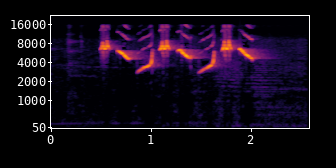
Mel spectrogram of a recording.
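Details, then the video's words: Cinereous tit master chorus meant to make birds sing: three ringing phrases, each a high descending whistle paired with a rising lower note, delivered rapidly, with a soft low hum underneath. "Masteran Gelatik Batu Ombyokan Gacor Bikin Gampang Bunyi"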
